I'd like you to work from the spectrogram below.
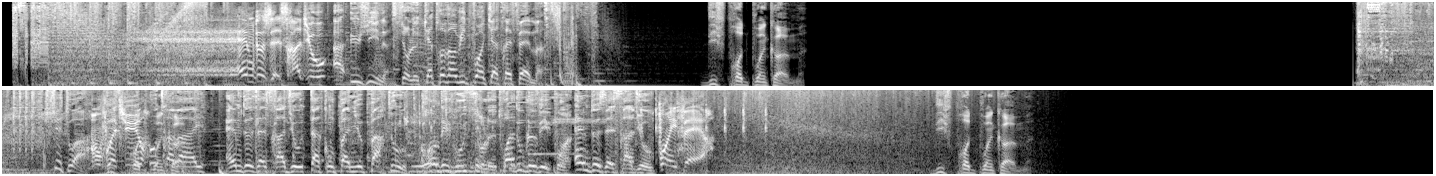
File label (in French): Jingles parles x10 avec logos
